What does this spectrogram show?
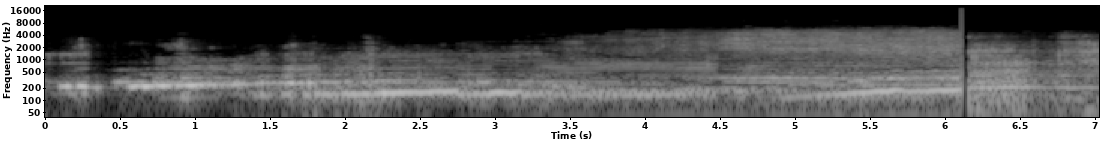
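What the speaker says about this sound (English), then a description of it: "This car is so much fun to run with this turbo kit." A Pro R dune car with a 62 mm turbo kit running 12 pounds of boost accelerates. Its engine note climbs steadily in pitch and grows brighter, close and loud, with a brief cut near the end.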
